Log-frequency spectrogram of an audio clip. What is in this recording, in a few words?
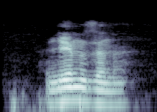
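"лимзыны", Komi, male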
